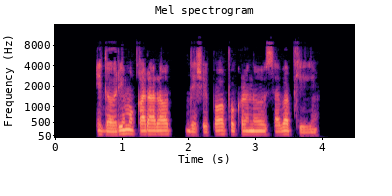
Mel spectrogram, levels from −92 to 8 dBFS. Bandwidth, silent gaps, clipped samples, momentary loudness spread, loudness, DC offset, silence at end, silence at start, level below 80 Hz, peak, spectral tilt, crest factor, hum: 9.2 kHz; 1.79-1.95 s; under 0.1%; 10 LU; -16 LUFS; under 0.1%; 0.6 s; 0.6 s; -54 dBFS; 0 dBFS; -5 dB/octave; 16 dB; none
